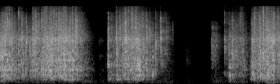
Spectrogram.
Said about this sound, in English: So can we open the package? Yes, yes. So one of the one of the only good things happened this week is that we got this package. Um, here it is.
